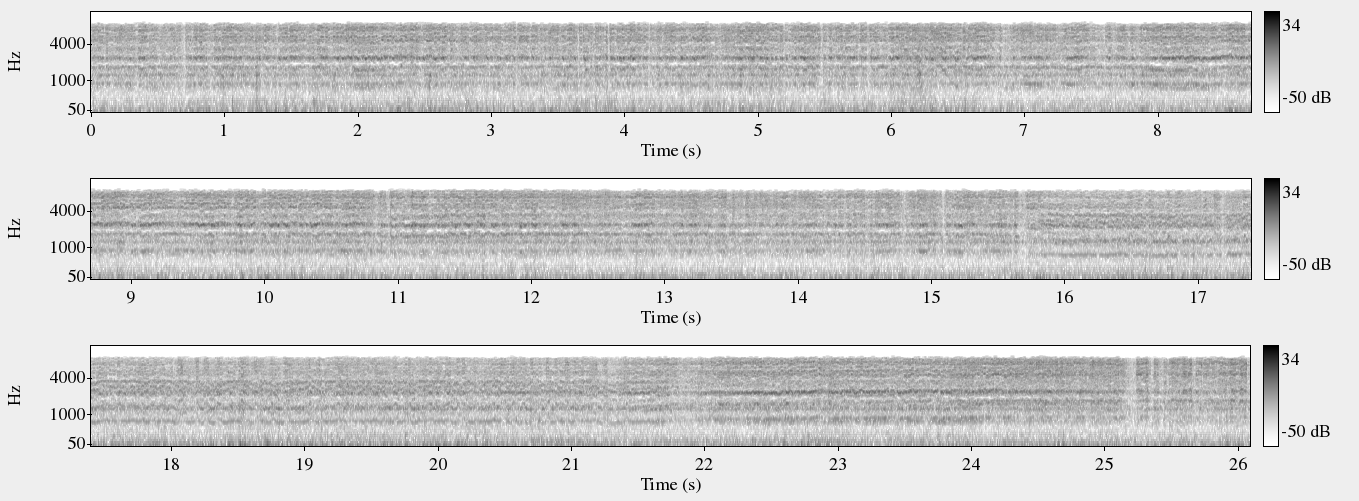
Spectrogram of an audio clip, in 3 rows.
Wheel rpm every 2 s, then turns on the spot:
230, 230, 230, 230, 230, 230, 230, 220, 160, 160, 170, 210, 230.
none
